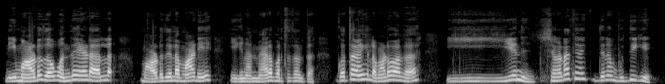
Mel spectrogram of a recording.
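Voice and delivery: loud, furious telling-off; angry scolding. Acted. Husband scolds his wife for the beating, loud and furious. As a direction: rage at her for what she did.

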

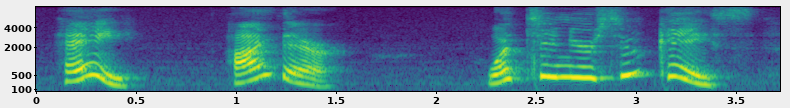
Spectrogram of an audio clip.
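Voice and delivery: high, loud curious friend; eager high character voice. Acted. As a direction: call out eagerly to the newcomer.

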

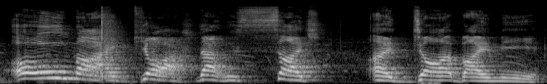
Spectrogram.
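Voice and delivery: high, slow, drawn-out amazement; amazed shout. Real, not acted. Gamer marveling at his own throw, amazed shout. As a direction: savor the throw out loud.

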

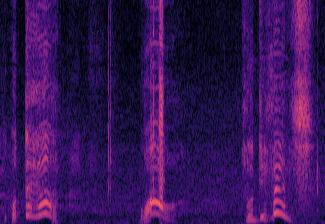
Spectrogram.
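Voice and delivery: real shocked gamer reaction; surprised outburst. Real, not acted. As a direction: pitch jumps far up in disbelief. Shocked by a play.

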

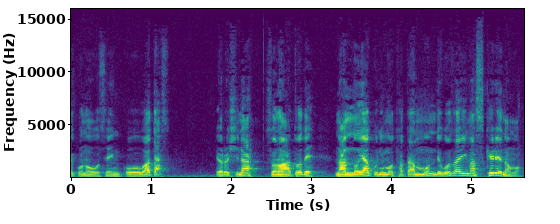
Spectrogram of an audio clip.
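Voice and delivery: ordinary talk, nothing marked

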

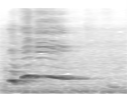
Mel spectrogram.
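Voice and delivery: high-pitched impish giggle; put-on high titter of a sneaking devil; sneaky giggle. Preacher imitating Satan sneaking in, high sneaky giggle.

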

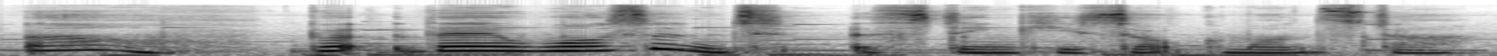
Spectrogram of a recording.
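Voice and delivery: usual speaking voice

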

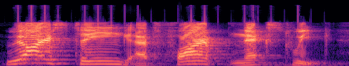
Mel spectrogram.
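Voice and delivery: very slow, each word laid out; slow dictation. Shown as a demonstration. Teacher reading the next exercise sentence slowly to students.

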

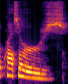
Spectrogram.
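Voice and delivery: CROSSERS drawn out with a very hard R; "crossers" with an overdone, growing R sound. Acted. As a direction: lean slowly on the R in "crossers". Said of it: "That's a pretty hard R you use there".

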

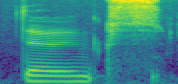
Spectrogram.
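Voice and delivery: low, soft gentle bear; a big shy bear mumbling thanks. Acted. Bear thanking Mouse for the pie, low and soft. Bear's voice.

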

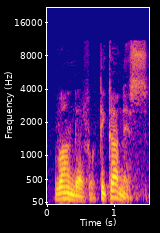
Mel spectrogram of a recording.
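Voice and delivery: lightly imitated Hungarian accent, V for the W; a touch of his mother's accent; mother's lightly accented reply to the check. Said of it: "she's Hungarian".

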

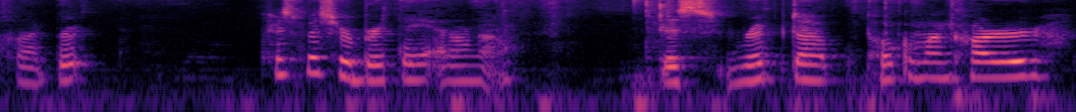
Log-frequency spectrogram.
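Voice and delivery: normal talking voice

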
